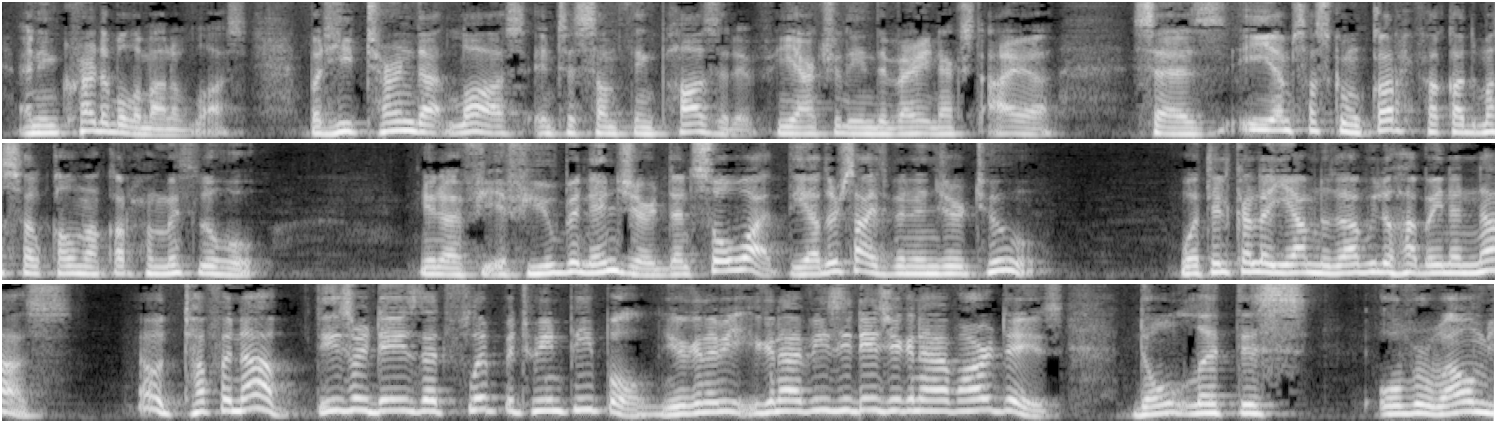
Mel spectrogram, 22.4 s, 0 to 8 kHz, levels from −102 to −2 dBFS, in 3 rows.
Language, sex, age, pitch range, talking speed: English, male, 30-49, 140-175 Hz, 175 wpm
